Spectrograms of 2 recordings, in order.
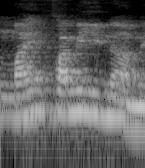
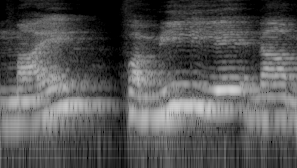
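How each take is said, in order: First: The word ends in a plain 'ee' sound. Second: The word ends in an 'ee-eh' sound. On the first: The speaker calls it wrong. "ऐसे बोलते हैं, ऐसे नहीं" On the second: The speaker calls it right. "ऐसे पढ़ना है"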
